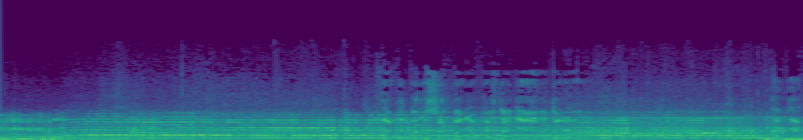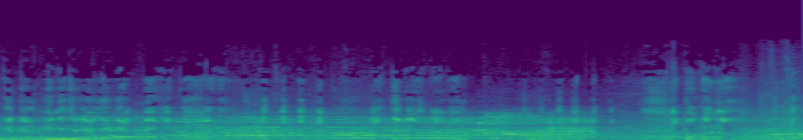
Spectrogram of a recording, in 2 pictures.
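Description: A large crowd of young people cheers and chatters loudly.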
